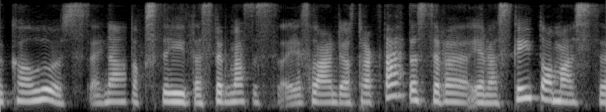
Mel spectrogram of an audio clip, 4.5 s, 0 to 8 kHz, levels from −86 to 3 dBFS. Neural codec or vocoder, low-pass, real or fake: codec, 16 kHz, 0.8 kbps, ZipCodec; 7.2 kHz; fake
